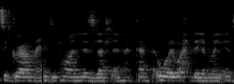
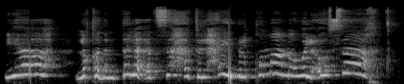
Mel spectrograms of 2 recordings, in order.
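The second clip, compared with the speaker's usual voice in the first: high, loud dismay; hammed-up storybook astonishment; shocked exclamation; 13 semitones higher, 11 dB louder than usual. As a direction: cry out at a horrible mess. Shock at square full of garbage.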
